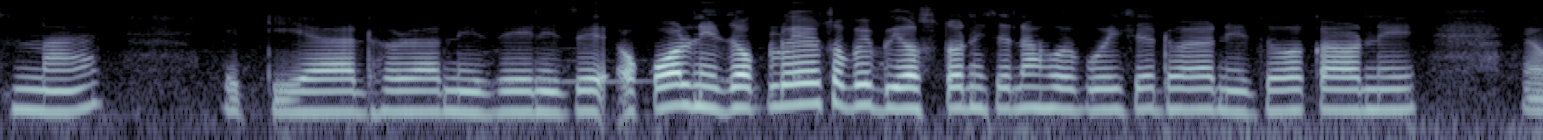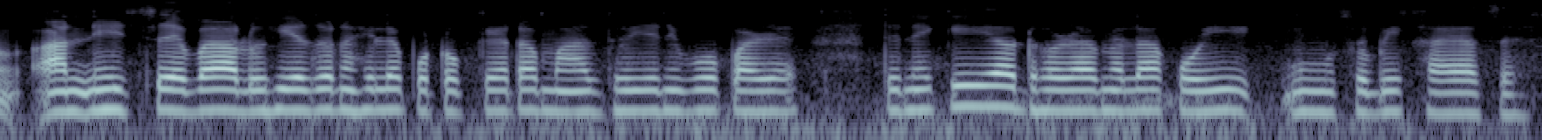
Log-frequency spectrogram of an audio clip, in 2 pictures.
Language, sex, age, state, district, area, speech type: Assamese, female, 60+, Assam, Dhemaji, rural, spontaneous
